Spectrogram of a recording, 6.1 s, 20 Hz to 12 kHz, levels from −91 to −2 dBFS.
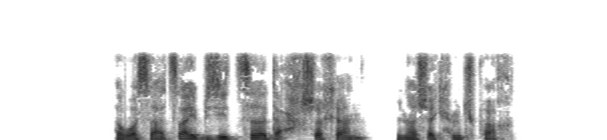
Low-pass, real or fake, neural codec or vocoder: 7.2 kHz; real; none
